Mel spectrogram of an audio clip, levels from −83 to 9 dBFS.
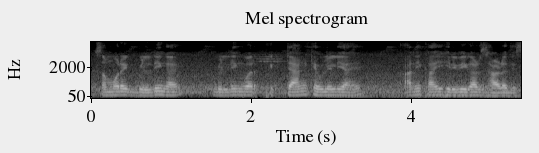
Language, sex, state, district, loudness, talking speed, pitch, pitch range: Marathi, male, Maharashtra, Nagpur, -28 LUFS, 165 wpm, 120 Hz, 115-125 Hz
